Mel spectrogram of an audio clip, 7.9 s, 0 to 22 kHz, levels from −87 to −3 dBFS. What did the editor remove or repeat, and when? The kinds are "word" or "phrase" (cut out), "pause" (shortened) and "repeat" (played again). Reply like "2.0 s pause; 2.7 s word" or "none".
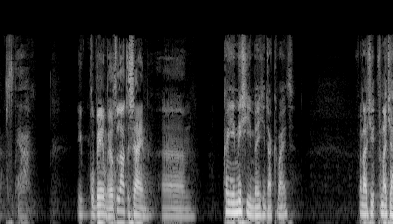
1.8 s word; 2.3 s word; 4.5 s word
